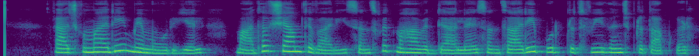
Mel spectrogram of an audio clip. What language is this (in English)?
Sanskrit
